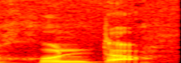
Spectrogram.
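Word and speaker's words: junta: by the military ha this J is pronounced H remember this ha okay we found a dance the jarandi dance ha folk dance. So this is honta here and u so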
